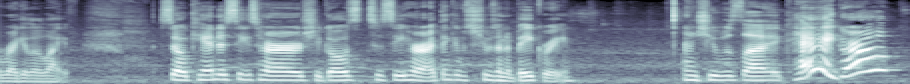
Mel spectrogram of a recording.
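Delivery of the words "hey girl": high, loud sing-out greeting; friendly greeting. Retold or imitated. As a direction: call out to a girlfriend, pitched way up. Voices friend greeting Van.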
